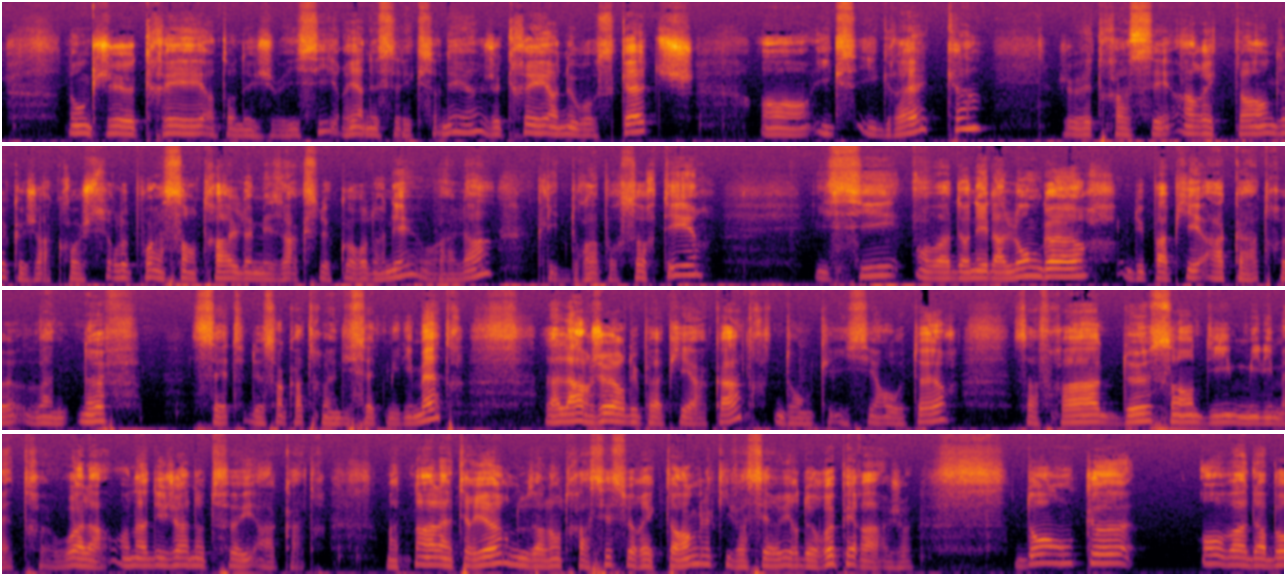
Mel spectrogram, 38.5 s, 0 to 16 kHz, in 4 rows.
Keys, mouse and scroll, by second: 2.0 click, 2.6 click, 4.5 click, 6.7 click, 8.6 click, 10.6 click, 12.5 click, 13.6 right click, 15.9 click, 17.5 click, 19.6 KP_2, 20.0 KP_9, 20.8 KP_7, 22.1 Return, 24.5 click, 26.2 click, 27.7 KP_2, 28.0 KP_1, 28.2 KP_0, 28.6 KP_Enter, 29.6-30.2 scroll down 4, 31.0 scroll up 2, 31.4 right click, 36.0 right click.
